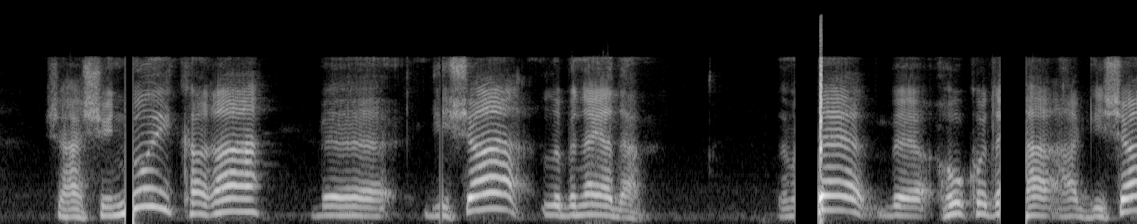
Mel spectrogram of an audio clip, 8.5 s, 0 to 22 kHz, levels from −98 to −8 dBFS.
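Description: Packet loss on an ADPCM call breaks the audio four times: 60 ms missing at 0.94–1.05 s, 20 ms at 3.30–3.33 s, 180 ms at 5.96–6.18 s and 200 ms at 7.50–7.72 s. Each gap is filled with silence, so the decoder's predictor and step size drift from the sender's. Speech cuts out abruptly, then resumes with brief, slight distortion. The wideband sound between gaps fits G.722 at 64 kbit/s.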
